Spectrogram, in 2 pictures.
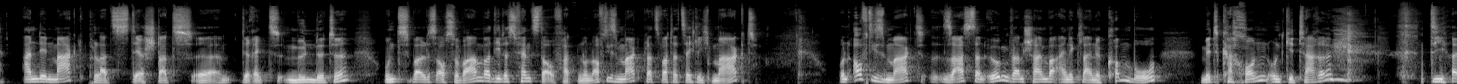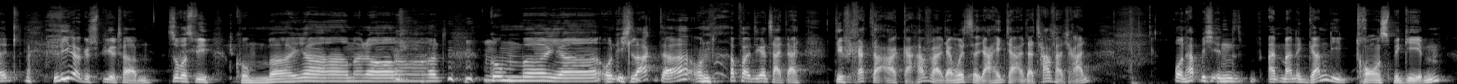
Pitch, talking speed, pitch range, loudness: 125 Hz, 165 wpm, 110-150 Hz, -16 LUFS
